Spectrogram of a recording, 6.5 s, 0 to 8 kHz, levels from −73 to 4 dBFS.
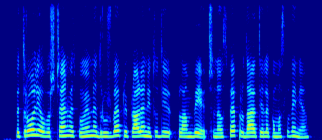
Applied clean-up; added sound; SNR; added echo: none; none; none; none.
